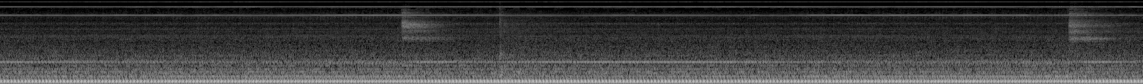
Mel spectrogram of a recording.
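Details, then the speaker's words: VMUS-DG1 ozone generator (double quartz corona cell) at about 50% output: constant, even high-pitched electrical buzz with no crackle. The pitch rises as output increases, and this is normal. "This high pitch of buzzing is completely normal and nothing to be worried about while using your ozone generator."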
